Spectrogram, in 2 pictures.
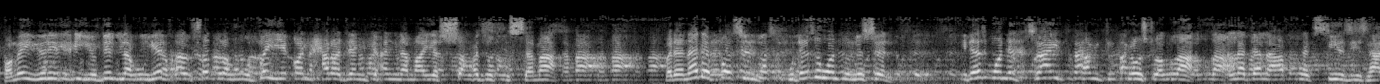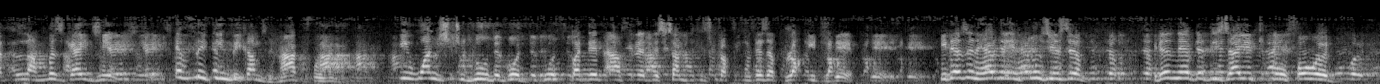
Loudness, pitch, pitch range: -15 LUFS, 250 Hz, 225-280 Hz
